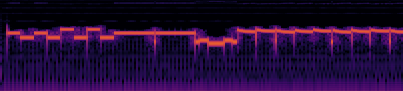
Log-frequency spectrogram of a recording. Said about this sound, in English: My ham radio brethren have likely heard of slow scan TV.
